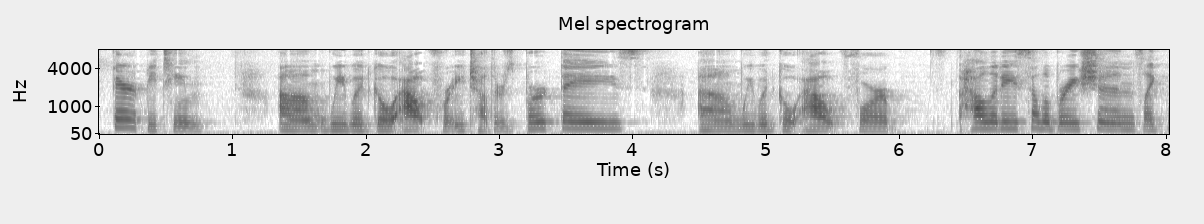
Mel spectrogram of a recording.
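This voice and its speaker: Gravelly, slightly nasal woman vlogger. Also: mid-range voice. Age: 40s. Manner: rambling, filler-heavy, frequent ums and likes. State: a little nasal after a sinus infection. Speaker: fitness vlogger. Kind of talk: casual personal update chat.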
